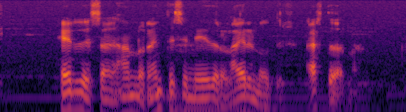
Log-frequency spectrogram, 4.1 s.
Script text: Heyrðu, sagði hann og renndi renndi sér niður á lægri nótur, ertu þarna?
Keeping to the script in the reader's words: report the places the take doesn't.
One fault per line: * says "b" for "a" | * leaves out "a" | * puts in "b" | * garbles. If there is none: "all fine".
* leaves out "renndi"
